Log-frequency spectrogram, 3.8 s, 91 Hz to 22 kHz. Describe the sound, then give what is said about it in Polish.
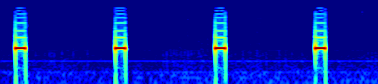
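Practice time signal beeps on Polish radio: four short, identical mid-pitched beeps spaced evenly about a second apart, clear and alone with no talk. “Spokojnie, spokojnie, sygnał czasu ćwiczebny. 5:30.”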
